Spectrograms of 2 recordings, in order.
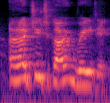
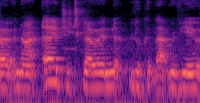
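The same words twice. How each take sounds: First: Louder, pressing the point on URGE; emphatic urging. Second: Said in the usual way. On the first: Real, not acted. Vlogger urging viewers to read her review, emphatic. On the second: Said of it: "and I urge you to go and read it".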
